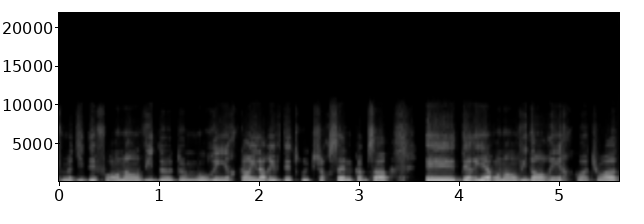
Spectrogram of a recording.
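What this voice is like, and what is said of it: Moroccan-American accent in French. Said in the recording (French): “J'adore ton accent ... c'est l'accent marocain, marocain américain”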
